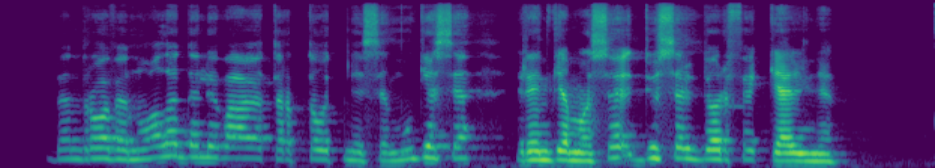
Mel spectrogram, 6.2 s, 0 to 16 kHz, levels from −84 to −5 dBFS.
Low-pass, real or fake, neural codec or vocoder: 14.4 kHz; fake; autoencoder, 48 kHz, 128 numbers a frame, DAC-VAE, trained on Japanese speech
